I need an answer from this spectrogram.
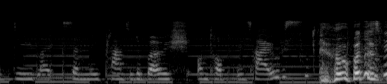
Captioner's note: laughter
